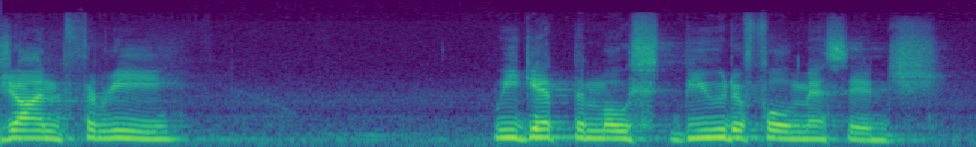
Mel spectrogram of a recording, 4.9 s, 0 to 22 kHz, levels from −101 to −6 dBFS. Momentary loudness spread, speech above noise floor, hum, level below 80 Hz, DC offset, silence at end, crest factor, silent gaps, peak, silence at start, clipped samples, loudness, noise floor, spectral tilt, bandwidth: 10 LU; 30 dB; none; -64 dBFS; under 0.1%; 0.2 s; 20 dB; none; -8 dBFS; 0 s; under 0.1%; -27 LUFS; -56 dBFS; -6 dB/octave; 14 kHz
